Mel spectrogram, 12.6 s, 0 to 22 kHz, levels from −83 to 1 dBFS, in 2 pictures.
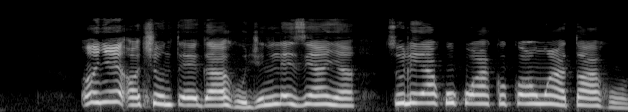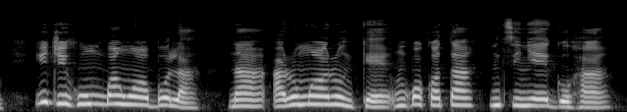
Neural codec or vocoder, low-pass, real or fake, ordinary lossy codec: none; 10.8 kHz; real; none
